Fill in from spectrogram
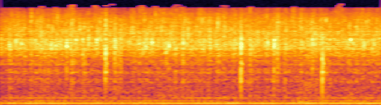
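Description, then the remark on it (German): Hot butter and oil sizzle steadily in a frying pan on an induction hob in Munich, a dense crackling hiss with scattered sharper pops, continuous with a low hum underneath and no talking. “so ihr hört, es brutzelt. Ähm, die Butter und das Öl ist jetzt in der Pfanne heiß.”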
